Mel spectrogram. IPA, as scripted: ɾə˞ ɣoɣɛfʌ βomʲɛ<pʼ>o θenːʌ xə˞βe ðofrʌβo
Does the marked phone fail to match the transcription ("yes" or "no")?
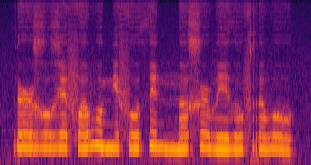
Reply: yes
